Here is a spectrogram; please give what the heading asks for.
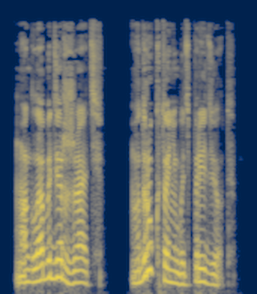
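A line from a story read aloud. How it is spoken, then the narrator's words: Father grumbling. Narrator (Russian): проворчал отец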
